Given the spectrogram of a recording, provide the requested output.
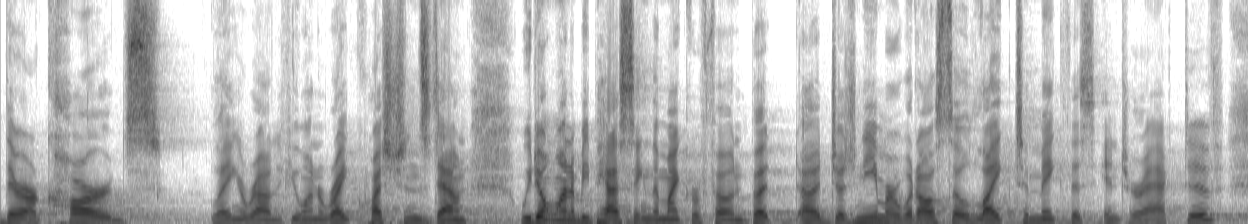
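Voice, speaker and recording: Against noticeable background noise, a woman talks at a moderate pace in a fairly low pitch with ordinary pitch variation. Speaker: event organizer. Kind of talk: announcements. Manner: loud.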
